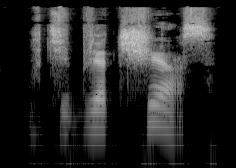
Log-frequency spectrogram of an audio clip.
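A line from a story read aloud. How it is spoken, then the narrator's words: Hissing, voice breaking. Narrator (Russian): прошипел он срывающимся от эмоций голосом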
